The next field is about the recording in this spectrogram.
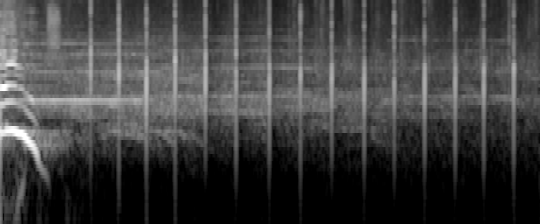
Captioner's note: cheering, applause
